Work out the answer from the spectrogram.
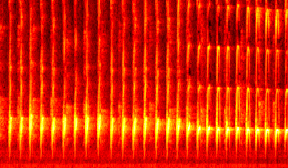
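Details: Pet western rock nuthatch delivering an even, fast run of loud, clear piping notes, roughly five per second, steady in pitch throughout with no other sounds.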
